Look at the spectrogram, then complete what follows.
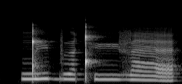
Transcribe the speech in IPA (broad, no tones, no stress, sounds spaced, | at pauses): ŋ͡ǃ y b ɯ ɐ̯ ǃʰ yː v æ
